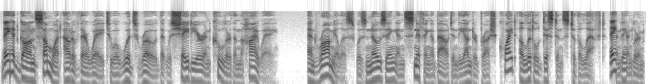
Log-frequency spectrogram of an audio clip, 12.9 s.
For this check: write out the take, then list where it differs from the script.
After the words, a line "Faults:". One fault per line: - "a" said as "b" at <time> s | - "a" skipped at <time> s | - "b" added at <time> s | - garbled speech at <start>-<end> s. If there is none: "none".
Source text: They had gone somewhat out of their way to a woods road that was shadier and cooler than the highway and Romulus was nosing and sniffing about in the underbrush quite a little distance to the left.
They had gone somewhat out of their way to a woods road that was shadier and cooler than the highway and Romulus was nosing and sniffing about in the underbrush quite a little distance to the left. [garbled]
Faults:
- garbled speech at 12.2-12.9 s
